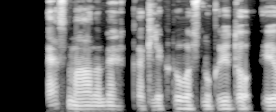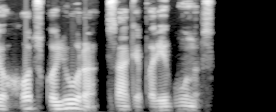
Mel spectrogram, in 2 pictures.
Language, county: Lithuanian, Panevėžys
